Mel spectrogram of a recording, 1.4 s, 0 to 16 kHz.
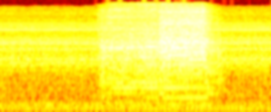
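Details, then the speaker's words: MICATA MBVLSI-168 AMD 286 system during boot after CMOS setup: single brief crisp buzzing seek of about half a second, no grinding; normal floppy drive seek, hard drive empty. "normal for the floppy drive of course there's nothing on the hard drive"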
